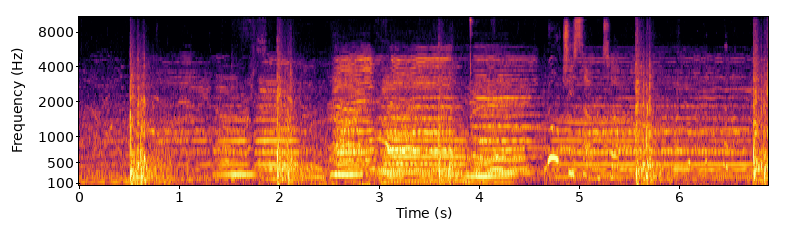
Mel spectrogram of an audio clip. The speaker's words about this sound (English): Ooh, fireworks. Wow.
